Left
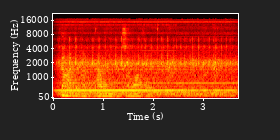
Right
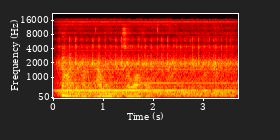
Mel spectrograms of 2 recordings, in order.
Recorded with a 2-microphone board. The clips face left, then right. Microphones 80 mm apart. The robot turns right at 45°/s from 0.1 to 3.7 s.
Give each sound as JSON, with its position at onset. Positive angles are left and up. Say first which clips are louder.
{"t": 0.2, "sound": "a man speaking", "louder": "even", "side_deg": -5, "distance_m": 0.8}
